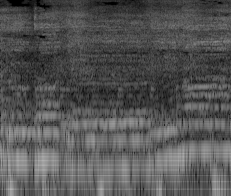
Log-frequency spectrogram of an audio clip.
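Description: Tibetan gorshey circle-dance song: voices singing long held notes in a chant-like melody over a low thump about every half second.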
